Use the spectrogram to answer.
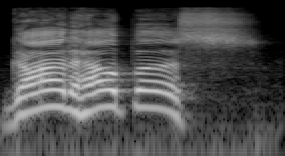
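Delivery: loud, high, slow bellow. A narrator's reading. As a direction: bellow it across the trench. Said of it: "he bellowed to the man next to him".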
